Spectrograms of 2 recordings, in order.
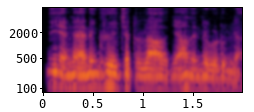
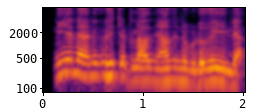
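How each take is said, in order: First: Low, softer pleading vow; soft plea. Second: Insistent vow. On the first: Jacob quietly refuses to let the angel go, pleading. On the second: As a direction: raise it into a determined cry. Jacob repeats the vow, stronger. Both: Acted.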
